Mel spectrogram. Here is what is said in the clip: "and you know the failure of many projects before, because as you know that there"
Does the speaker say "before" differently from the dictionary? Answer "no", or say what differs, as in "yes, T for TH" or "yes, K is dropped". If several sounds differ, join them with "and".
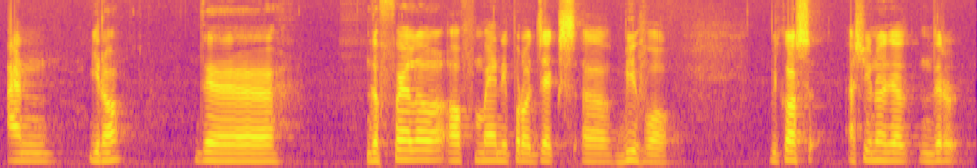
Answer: yes, L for R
